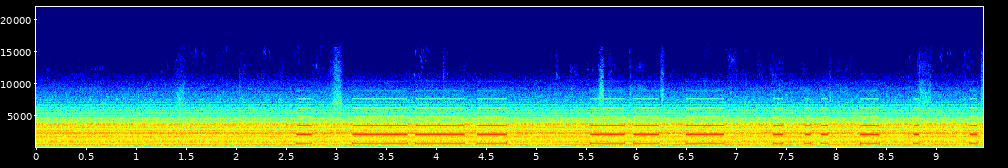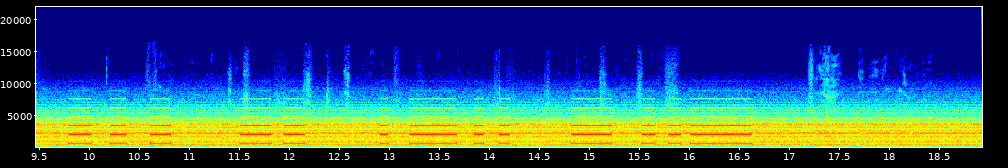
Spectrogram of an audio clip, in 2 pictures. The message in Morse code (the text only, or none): none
